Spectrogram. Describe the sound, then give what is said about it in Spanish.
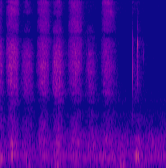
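A person imitates the noisy breathing of someone who is angry: a rapid run of about seven forceful, noisy breaths in a steady rhythm, fairly clear, with no talking. “No sé si, si conoces, pero viste que cuando estamos enojados respiramos como, como haciendo ruido, ¿no?”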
